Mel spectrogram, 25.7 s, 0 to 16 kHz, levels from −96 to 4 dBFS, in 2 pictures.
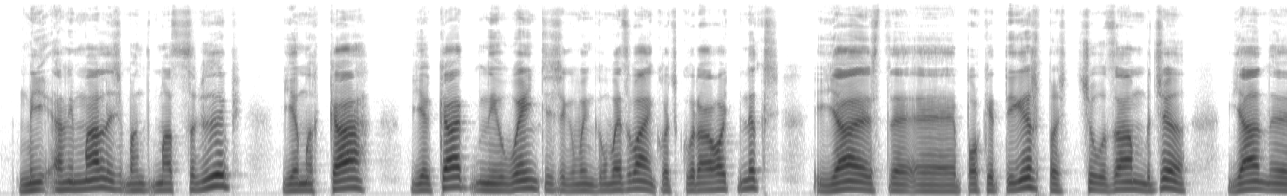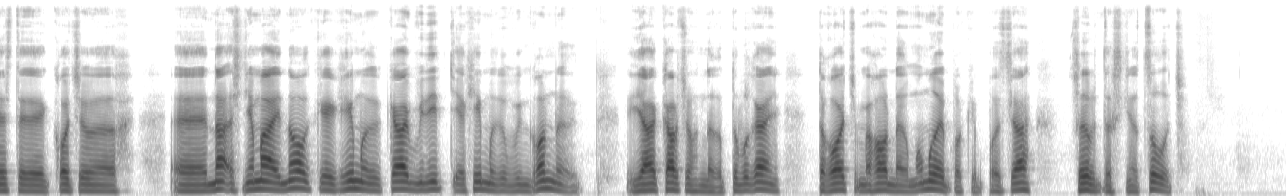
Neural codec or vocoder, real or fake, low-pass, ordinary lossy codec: none; real; 14.4 kHz; none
